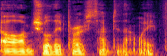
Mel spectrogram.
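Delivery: ordinary talk, nothing marked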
